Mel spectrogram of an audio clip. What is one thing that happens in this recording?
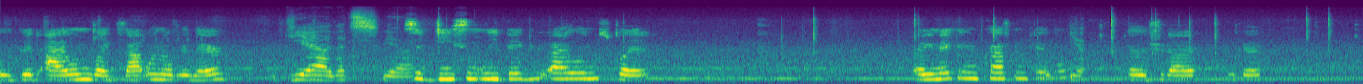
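A boy talks with animation into a close microphone.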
